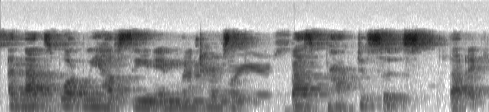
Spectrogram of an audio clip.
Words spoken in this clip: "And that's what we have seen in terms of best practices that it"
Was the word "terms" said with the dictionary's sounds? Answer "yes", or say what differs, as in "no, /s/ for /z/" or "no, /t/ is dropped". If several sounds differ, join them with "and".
yes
